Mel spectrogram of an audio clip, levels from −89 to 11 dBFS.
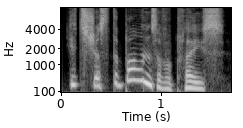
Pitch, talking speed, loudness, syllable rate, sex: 245 Hz, 245 wpm, -13 LUFS, 5.9 syllables/s, male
